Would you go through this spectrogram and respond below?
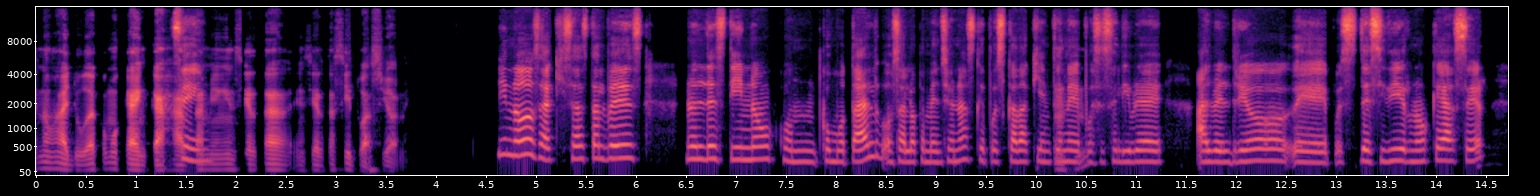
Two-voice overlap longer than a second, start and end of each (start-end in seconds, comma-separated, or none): none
